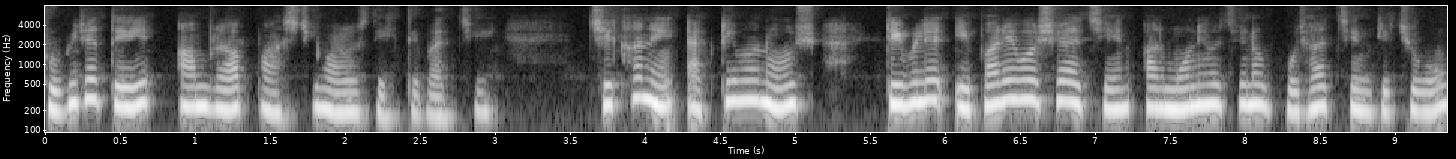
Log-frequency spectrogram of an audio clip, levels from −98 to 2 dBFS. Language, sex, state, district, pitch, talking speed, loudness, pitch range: Bengali, female, West Bengal, Kolkata, 220 Hz, 120 wpm, -14 LUFS, 195-250 Hz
